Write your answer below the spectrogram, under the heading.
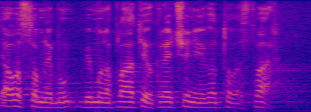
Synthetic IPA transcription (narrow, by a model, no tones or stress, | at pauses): jaosobnibimunaplˠaːt̪io̞kɾeːt͡ɕeɲeiɡo̞t̪oʋast̪ʋaːɾ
